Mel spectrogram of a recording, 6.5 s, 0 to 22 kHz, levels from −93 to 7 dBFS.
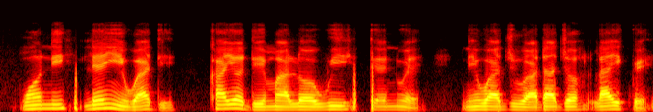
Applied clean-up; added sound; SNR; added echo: none; none; none; none.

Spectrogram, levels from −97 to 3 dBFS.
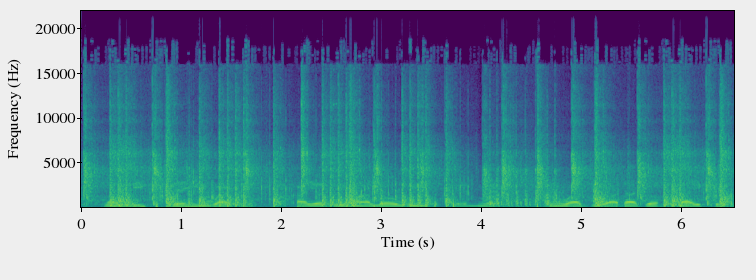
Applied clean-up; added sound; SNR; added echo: none; Gunshot, gunfire; -2 dB; none.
